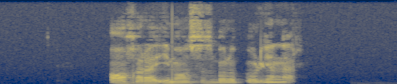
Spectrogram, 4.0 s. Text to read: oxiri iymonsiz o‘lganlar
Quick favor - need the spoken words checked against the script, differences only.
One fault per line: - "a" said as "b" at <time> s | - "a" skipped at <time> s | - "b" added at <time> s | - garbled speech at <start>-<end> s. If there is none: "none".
- "bo‘lib" added at 2.2 s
